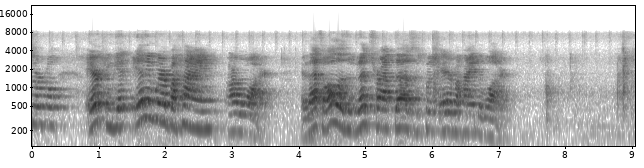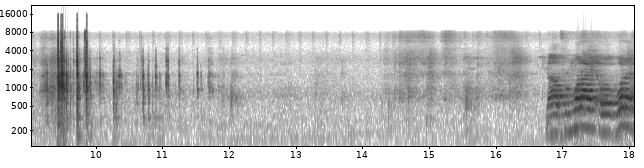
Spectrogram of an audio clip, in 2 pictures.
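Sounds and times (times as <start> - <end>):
light irregular ticks: 0.0 - 18.0
sharp knocks and clicks: 7.2 - 15.8.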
